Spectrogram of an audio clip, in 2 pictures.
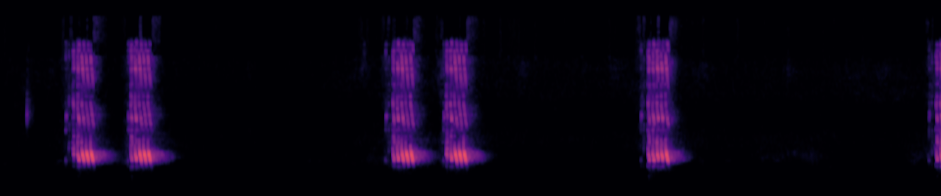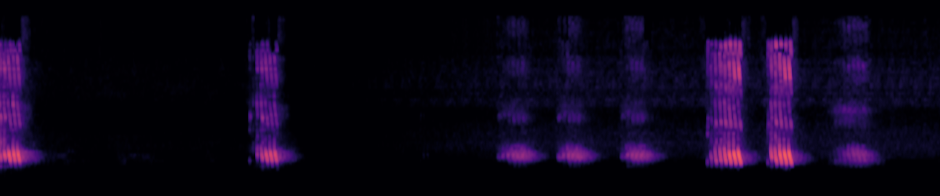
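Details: Velarifictous aspersus cricket song: short, high, bright chirps, singly or in pairs every two seconds, then a faster run of six chirps near the end; no other sounds.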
